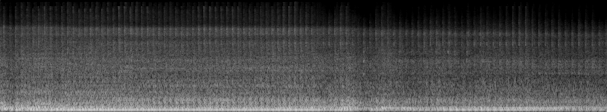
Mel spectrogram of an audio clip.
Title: automatic washing machine vibration problem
